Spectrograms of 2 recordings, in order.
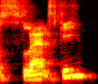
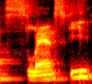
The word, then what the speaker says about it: Slansky: nice but rather long text by someone called Slansky.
